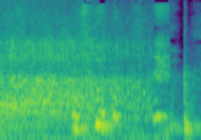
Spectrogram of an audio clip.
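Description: Short, breathy snickering laughter in a few quick bursts.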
